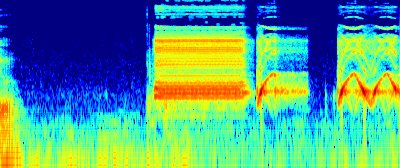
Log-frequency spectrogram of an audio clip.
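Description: Road Rippers toy fire truck's electronic sound effects through its small replacement speaker. About a second and a half in, a buzzy horn blast lasts about a second, then a siren wails up and down in quick sweeps.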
